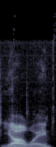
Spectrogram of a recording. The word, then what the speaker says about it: Yahweh: So the Hebrew name for God, sometimes pronounced in English as Yahweh, if you were going to transliterate the Hebrew letters, it would be YHWH.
